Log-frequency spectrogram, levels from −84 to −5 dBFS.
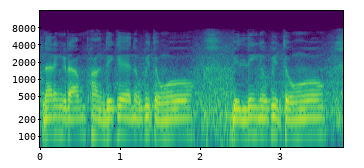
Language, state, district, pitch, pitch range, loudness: Kokborok, Tripura, West Tripura, 105 Hz, 100-110 Hz, -18 LUFS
